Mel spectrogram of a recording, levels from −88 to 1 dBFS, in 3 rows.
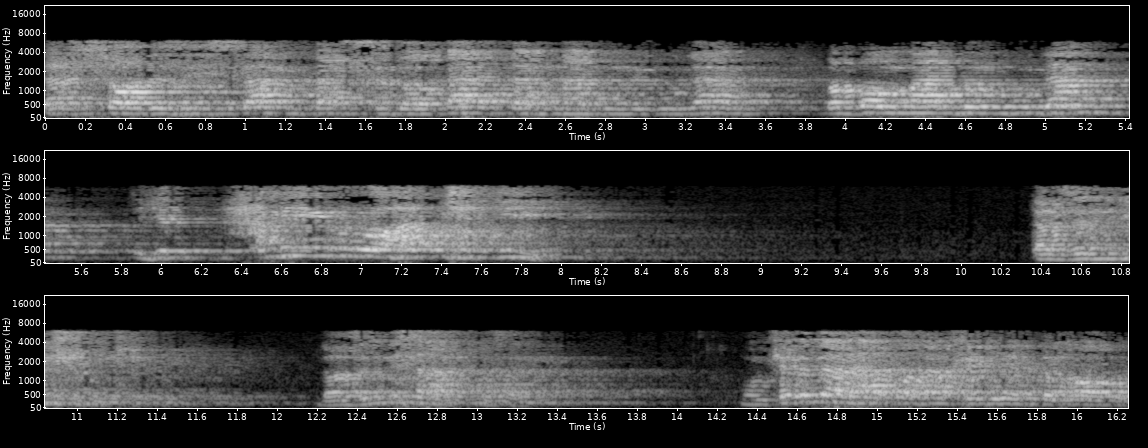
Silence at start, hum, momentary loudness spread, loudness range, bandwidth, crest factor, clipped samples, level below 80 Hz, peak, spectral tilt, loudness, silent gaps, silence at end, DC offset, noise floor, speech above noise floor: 0 s; none; 15 LU; 8 LU; 6.6 kHz; 20 dB; under 0.1%; -62 dBFS; 0 dBFS; 0 dB/octave; -19 LUFS; none; 0 s; under 0.1%; -65 dBFS; 46 dB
